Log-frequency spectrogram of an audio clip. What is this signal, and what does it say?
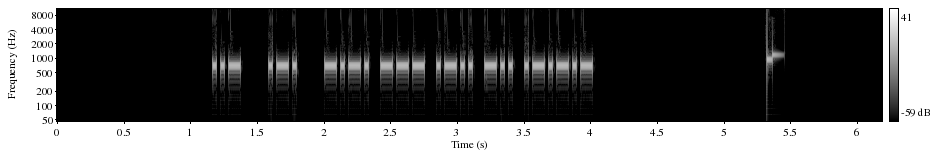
Morse code, heard as a keyed tone, about 39 wpm, 700 Hz. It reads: U R COLD.
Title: Sentences from Top 400 Words and Abbreviations 40wpm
